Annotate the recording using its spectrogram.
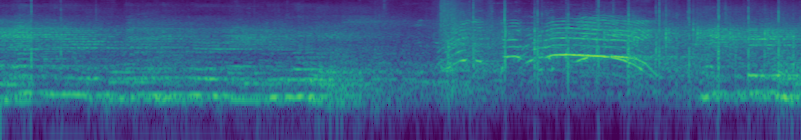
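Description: Voices in a school gymnasium: a steady, held voice-like tone for the first three seconds, then, a little past halfway, a burst of sharp clicks and high squeals that bend up and down, before voices return near the end.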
